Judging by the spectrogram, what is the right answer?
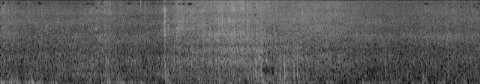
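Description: Small sea waves washing in among shoreline rocks and over sand, a rushing, splashing hiss that swells about halfway through and then eases. Wind buffets the microphone with a low rumble.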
